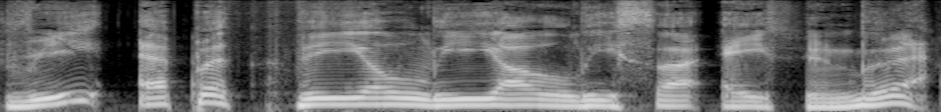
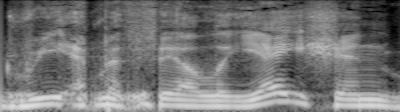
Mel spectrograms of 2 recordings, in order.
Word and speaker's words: reepithelialization: Which seems like it has an extra two syllables, Leah, Lisa, but it's reepithelialization. – Reepithelialization. – So I would have just said reepitheliation, but nope, it's reepithelialization.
